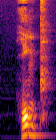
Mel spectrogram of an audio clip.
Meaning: gobbet (chunk of food), lump, chunk
- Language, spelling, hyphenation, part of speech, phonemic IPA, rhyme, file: Dutch, homp, homp, noun, /ɦɔmp/, -ɔmp, Nl-homp.ogg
